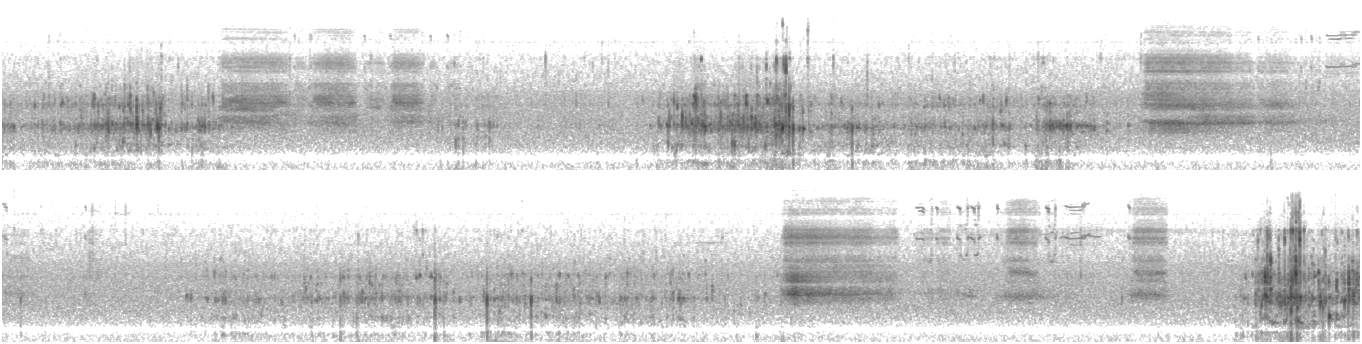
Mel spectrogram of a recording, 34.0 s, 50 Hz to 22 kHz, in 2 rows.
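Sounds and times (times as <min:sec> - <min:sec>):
exhaled bubbles gurgling: 0:00.0 - 0:02.7, 0:08.2 - 0:13.8, 0:19.4 - 0:25.9, 0:32.5 - 0:33.9
regulator inhalation hiss: 0:02.7 - 0:05.5, 0:14.2 - 0:16.3, 0:26.7 - 0:28.8, 0:31.1 - 0:31.6.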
